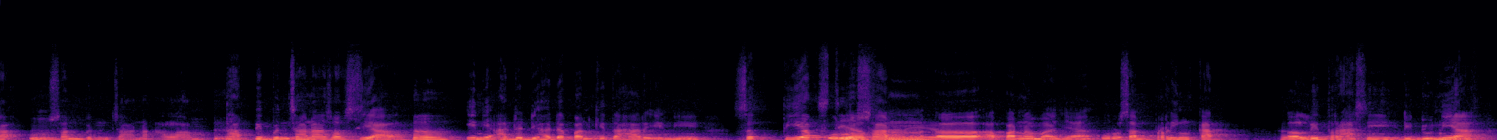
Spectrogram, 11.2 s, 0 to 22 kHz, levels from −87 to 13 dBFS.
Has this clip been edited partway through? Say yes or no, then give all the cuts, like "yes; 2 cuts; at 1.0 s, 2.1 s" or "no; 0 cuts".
yes; 1 cut; at 1.6 s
